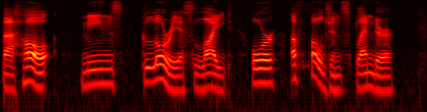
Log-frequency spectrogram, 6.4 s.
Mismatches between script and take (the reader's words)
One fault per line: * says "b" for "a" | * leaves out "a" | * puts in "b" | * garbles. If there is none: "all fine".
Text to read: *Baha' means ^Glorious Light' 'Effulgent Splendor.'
* puts in "or"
